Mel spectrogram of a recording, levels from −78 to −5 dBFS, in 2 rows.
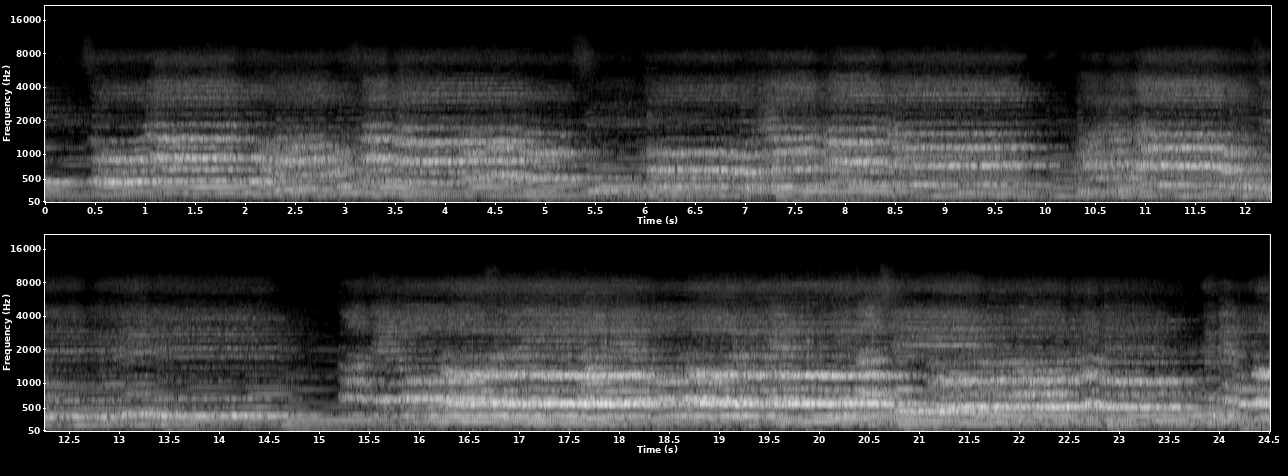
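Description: Time-stretched section, 22.40 to 24.51 s: the pace jumps to 1.86 times normal speed with unchanged pitch, sounding rushed, likely from software dropping short slices.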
